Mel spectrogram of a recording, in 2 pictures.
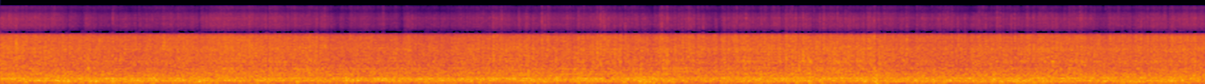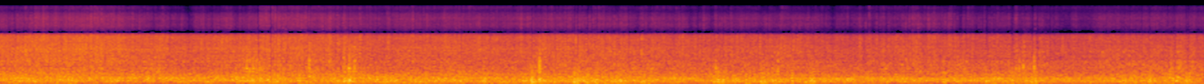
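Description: Rain falling on a car's windshield and body, heard from inside the cabin while driving, with the tyres on the wet road and the engine running underneath as one steady hiss and rumble.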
